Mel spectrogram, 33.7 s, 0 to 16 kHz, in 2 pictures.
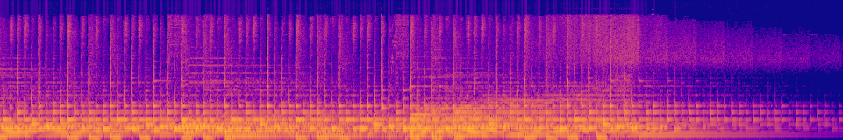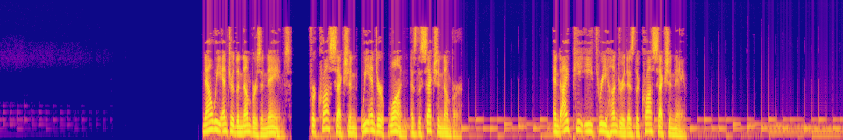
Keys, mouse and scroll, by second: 10.0-12.1 alt+drag.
